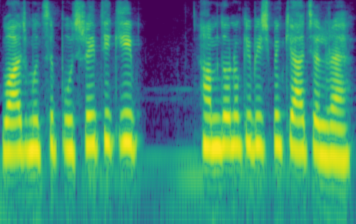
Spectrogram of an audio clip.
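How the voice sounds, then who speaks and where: A woman's voice: a little high, fairly even intonation, brisk, a little mellow, lightly acted. A woman voicing a dutiful young newlywed wife with a fiery streak in a domestic story. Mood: firm.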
